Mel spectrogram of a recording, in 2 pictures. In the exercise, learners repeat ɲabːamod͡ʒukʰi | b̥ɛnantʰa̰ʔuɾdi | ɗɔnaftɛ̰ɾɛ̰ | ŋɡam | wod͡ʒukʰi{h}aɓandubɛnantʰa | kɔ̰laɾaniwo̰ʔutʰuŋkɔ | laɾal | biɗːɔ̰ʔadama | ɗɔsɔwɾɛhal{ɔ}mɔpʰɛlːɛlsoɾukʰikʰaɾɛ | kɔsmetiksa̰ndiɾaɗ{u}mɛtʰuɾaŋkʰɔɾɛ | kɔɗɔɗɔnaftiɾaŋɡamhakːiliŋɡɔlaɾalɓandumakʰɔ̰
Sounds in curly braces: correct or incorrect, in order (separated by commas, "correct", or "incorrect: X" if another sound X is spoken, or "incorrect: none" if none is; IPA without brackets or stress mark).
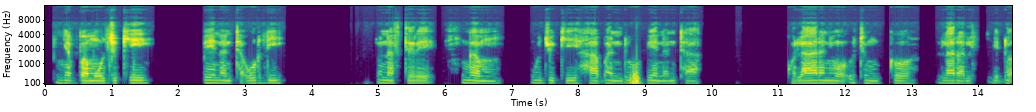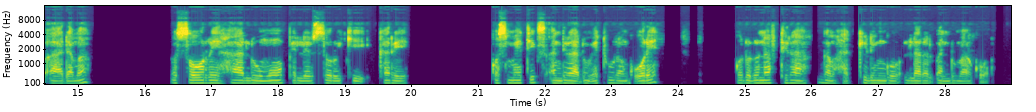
correct, incorrect: u, correct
